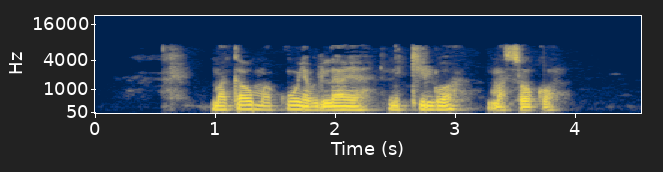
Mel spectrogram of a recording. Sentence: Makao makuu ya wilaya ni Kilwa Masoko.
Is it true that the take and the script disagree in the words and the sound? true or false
false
